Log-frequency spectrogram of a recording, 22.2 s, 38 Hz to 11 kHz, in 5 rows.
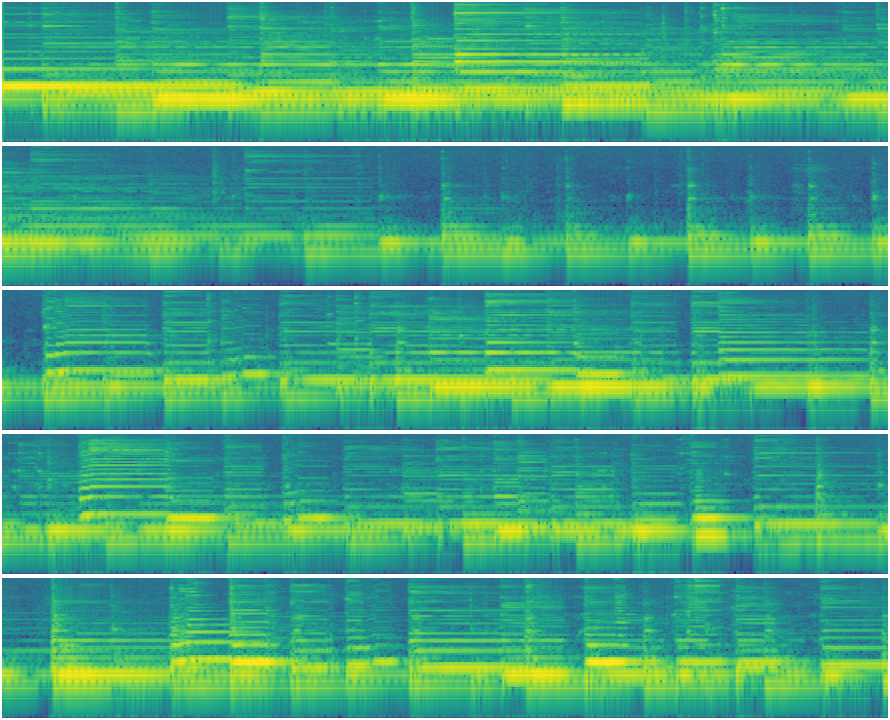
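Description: Solo steel-string acoustic guitar played fingerstyle in open CGCGCD (C sus 4) tuning with a capo: ringing bass notes under a plucked melody. The playing gets quieter and sparser for a few seconds near the middle, then picks up again.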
